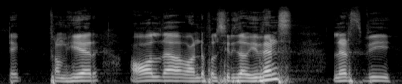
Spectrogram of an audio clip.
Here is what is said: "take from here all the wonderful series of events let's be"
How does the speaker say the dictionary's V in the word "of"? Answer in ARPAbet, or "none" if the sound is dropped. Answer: V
